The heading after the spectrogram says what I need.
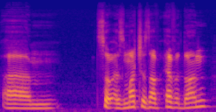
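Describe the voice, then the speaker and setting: A man, speaking as a podcast guest. His voice sits a little higher than most men's. He talks in a relaxed, thoughtful way, pausing and restarting as he works through his answers. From London, England. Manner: reflective, with frequent restarts and fillers. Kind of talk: casual interview chat.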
